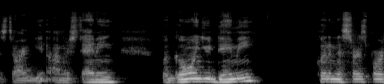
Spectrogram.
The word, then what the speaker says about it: Udemy: it's called udemy U UD Demi I'm probably saying it wrong myself uh UD Demi y'all might have to excuse my language there but it's called udmi I think it's actually pronounced udmi but I would leverage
